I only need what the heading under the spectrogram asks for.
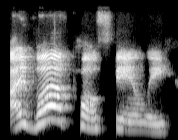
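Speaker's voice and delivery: slow, drawn-out mock adoration; hammed-up fan enthusiasm, stretched out; gushing doctor. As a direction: imitate a doctor declaring his fandom. Doctor corrects himself, still gushing.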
